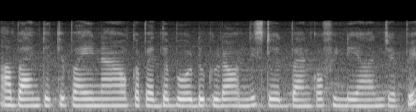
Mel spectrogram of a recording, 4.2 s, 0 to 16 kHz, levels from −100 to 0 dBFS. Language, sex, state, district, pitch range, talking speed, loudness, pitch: Telugu, female, Andhra Pradesh, Chittoor, 215-220 Hz, 200 wpm, -17 LUFS, 215 Hz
